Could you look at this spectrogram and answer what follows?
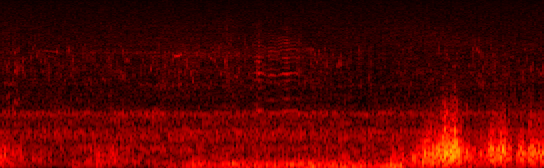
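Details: Ruddy shelducks, wild, at Lanzarote, Spain, from a fairly big group, some taking off as approached; after steady wind rumble, two or three loud nasal honking calls burst out near the end.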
